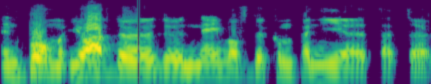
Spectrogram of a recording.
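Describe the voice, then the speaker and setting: A man speaks with a French accent. The sound is dry and close, with no echo. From France. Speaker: magician. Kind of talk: product demo in live video chat. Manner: halting, many fillers.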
